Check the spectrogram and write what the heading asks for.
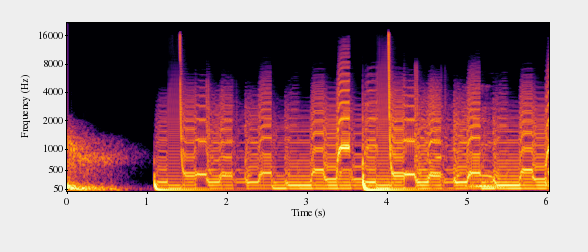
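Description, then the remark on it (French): A synthesizer keyboard with a sequencer and pitch and modulation wheels plays a bright, buzzy sequence of rapid notes with rich harmonics and a few pitch-bent swoops, loud and steady after a short hissy lead-in, with no one talking over it. “Donc euh, bah, là, on a à notre disposition un synthétiseur comme celui-ci. Allez, on l'écoute, hein, tant qu'à faire.”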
